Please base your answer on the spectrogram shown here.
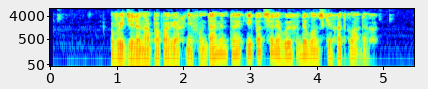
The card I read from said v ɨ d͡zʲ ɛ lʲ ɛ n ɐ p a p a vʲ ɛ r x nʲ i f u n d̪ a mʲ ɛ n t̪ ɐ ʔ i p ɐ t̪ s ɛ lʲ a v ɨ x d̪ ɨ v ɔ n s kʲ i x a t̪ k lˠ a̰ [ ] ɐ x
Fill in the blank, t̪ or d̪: d̪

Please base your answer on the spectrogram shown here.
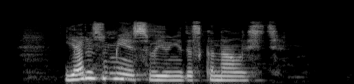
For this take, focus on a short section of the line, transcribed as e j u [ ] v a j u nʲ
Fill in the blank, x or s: s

